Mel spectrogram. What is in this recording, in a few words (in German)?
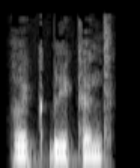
"rückblickend", German; adjectives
